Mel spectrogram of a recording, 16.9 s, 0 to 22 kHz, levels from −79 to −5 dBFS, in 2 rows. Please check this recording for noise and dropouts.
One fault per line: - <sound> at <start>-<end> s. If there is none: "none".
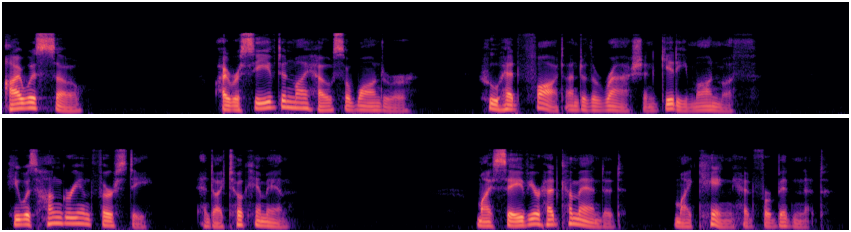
none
